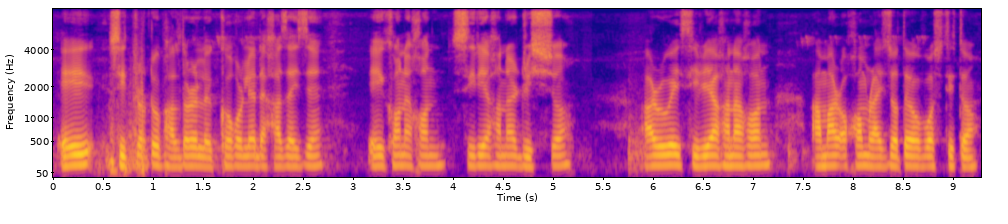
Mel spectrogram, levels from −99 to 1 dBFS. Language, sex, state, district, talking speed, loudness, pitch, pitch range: Assamese, male, Assam, Kamrup Metropolitan, 125 wpm, -17 LUFS, 135 Hz, 130-140 Hz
